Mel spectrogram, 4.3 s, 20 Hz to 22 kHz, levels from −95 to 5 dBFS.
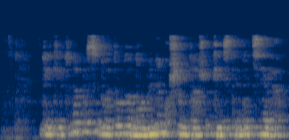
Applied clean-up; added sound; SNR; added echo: none; none; none; reverberation time 0.6 s.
